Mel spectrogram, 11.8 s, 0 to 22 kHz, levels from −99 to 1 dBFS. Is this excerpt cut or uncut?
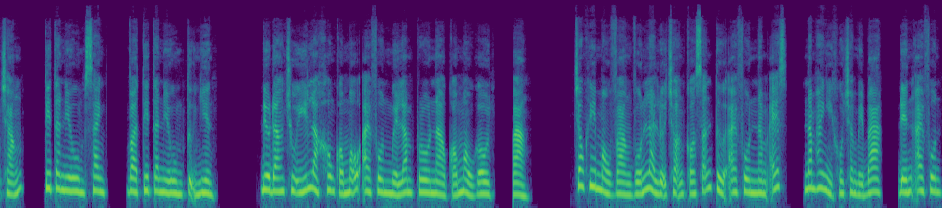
uncut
